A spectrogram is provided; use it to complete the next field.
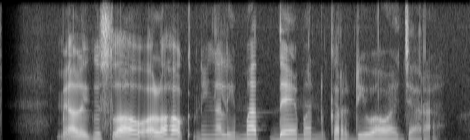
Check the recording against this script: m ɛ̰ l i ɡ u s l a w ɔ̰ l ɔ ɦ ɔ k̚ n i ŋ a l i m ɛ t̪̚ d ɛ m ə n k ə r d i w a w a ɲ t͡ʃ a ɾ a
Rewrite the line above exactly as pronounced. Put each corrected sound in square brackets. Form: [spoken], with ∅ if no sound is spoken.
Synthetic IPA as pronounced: m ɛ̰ l i ɡ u s l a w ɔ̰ l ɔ ɦ ɔ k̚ n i ŋ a l i m [a] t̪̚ d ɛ m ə n k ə r d i w a w a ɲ t͡ʃ a ɾ a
